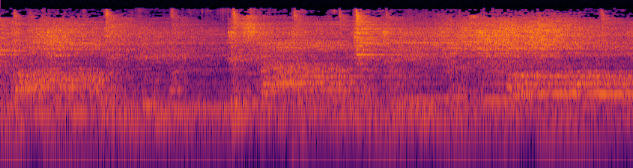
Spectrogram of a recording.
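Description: A live worship band playing, with several singers together over acoustic and electric guitars, keyboard and drums. Cymbal crashes come at the start and about three seconds in.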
